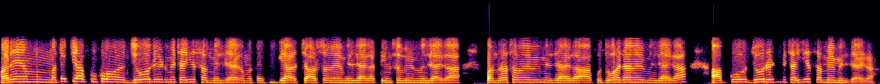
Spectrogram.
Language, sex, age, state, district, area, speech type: Hindi, male, 18-30, Uttar Pradesh, Mirzapur, rural, conversation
